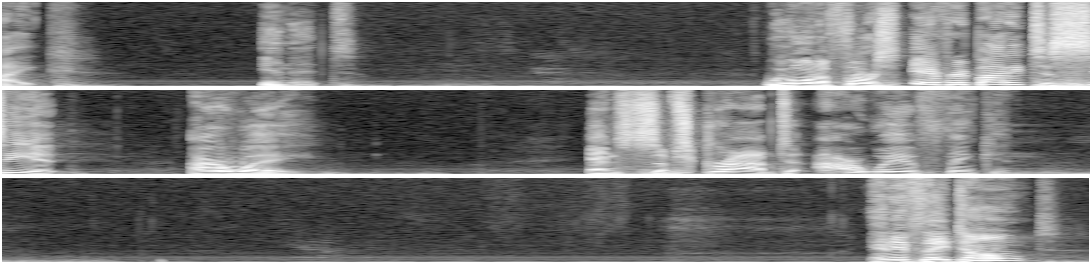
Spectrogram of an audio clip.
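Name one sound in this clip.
A middle-aged man speaks with animation through a microphone, in bursts with pauses, heard in a reverberant hall.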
